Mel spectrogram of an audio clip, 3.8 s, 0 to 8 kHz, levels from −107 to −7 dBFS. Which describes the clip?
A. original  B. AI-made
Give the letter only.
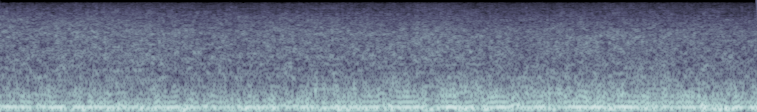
B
